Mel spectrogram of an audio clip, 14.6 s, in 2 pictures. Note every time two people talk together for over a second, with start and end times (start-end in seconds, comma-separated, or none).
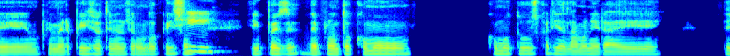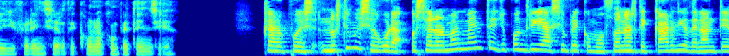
none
